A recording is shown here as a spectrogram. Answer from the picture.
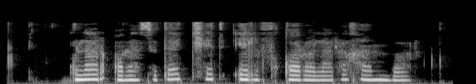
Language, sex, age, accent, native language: Uzbek, female, 18-24, Toshkent shahri, Uzbek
